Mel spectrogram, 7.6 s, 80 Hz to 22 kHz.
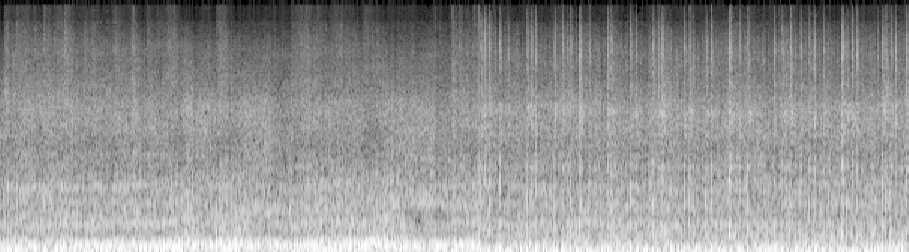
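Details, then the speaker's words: Fresh 540 big-block V8 after static timing check in the computer: deep, lumpy idle holding steady and even, no misses or knocks; sounds better than before, no trouble idling. "I think it sounds a lot better than before what do you think does it sound better I can't really hear it in the car that way I mean that I know it doesn't have any trouble idling"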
